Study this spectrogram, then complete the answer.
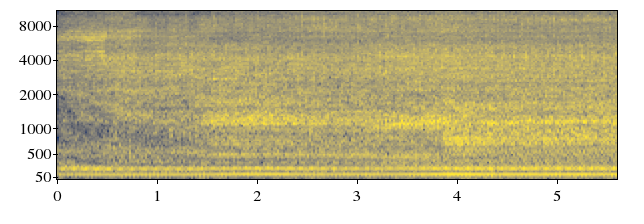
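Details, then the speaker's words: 2016 Nissan Maxima idling after DIY welding repair of rusted exhaust sections; steady, even idle with a smooth deep note and no puffing, ticking or hissing, exhaust sounds sealed and quiet. "And I did fix up the weld up here, too. I mentioned that earlier. All welded up. At least now you can drive around. Peace quiet."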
